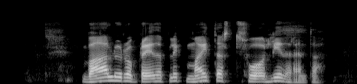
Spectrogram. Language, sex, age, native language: Icelandic, male, 40-49, Icelandic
